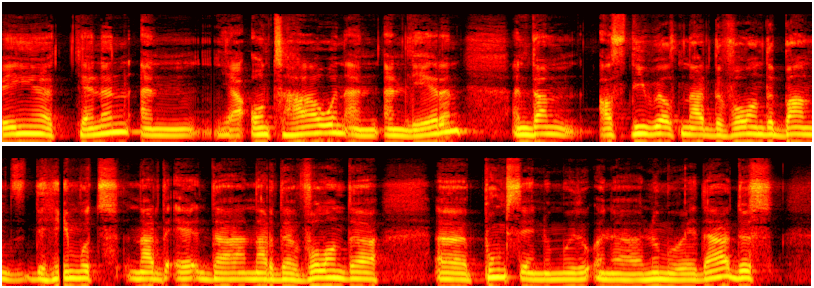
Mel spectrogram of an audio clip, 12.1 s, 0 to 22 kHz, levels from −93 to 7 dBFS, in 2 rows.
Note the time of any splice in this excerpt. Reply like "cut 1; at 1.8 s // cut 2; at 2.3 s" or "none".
none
